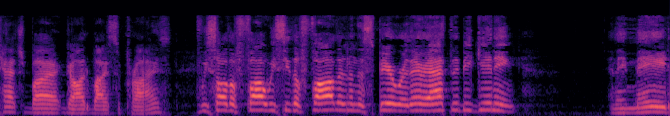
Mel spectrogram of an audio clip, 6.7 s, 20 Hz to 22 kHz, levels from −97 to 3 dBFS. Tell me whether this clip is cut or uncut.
cut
